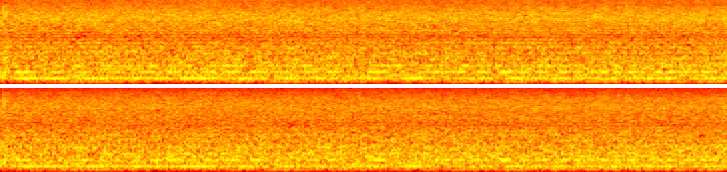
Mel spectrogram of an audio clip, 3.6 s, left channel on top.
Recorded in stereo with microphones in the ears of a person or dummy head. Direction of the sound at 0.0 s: 5° left (ahead or behind).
